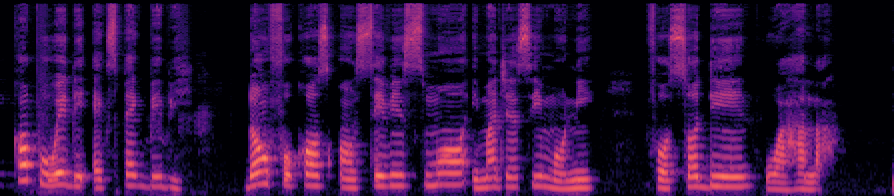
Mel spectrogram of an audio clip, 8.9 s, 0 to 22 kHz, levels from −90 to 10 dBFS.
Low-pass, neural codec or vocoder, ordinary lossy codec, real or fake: none; none; none; real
